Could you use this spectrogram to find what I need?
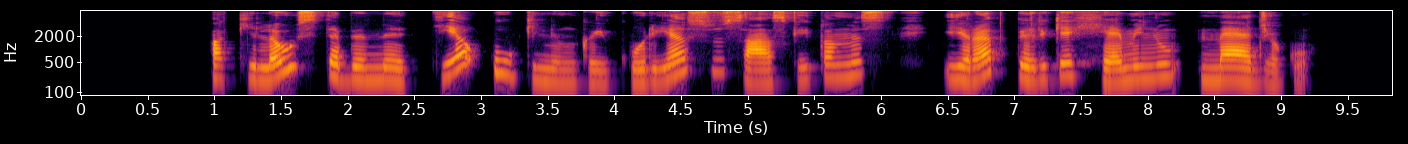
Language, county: Lithuanian, Kaunas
